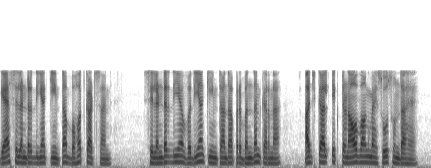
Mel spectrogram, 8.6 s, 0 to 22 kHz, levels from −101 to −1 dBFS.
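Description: Nothing stood out on listening to this speech recording.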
